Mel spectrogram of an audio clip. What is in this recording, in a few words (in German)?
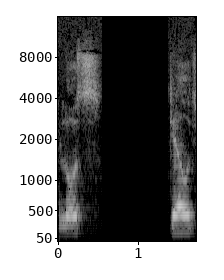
bonn velarisiertes l, sprache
